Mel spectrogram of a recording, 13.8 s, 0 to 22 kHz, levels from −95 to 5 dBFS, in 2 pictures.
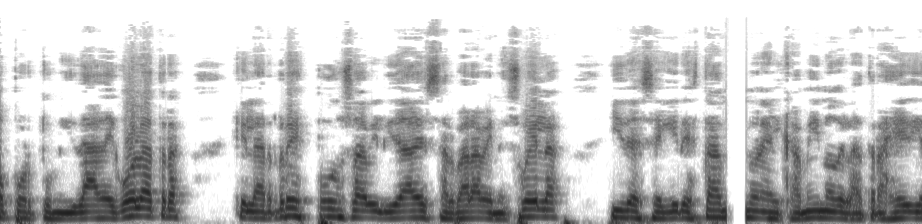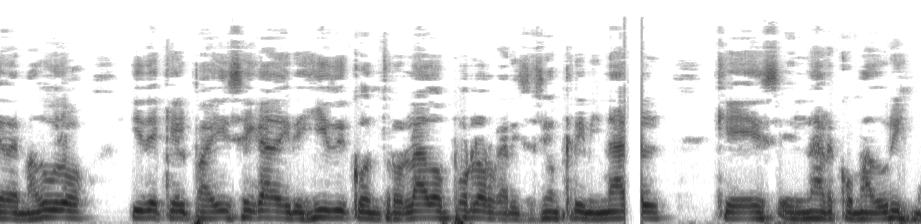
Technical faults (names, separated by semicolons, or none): gap at a join of encoded pieces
